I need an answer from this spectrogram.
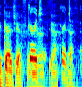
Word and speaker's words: Gurdjieff: Well, he stole it from Gurdjieff.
